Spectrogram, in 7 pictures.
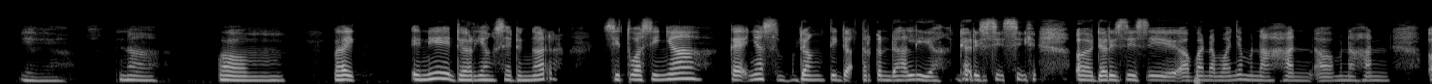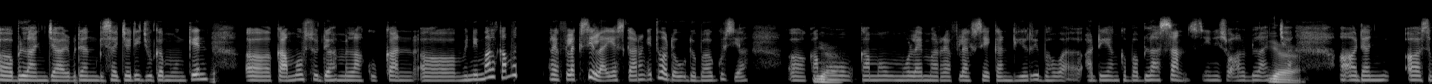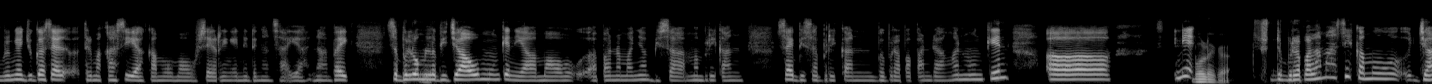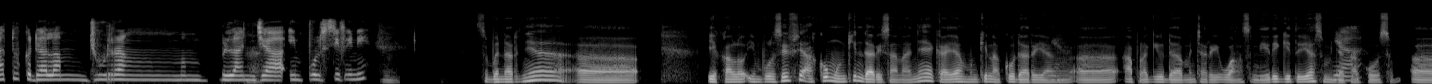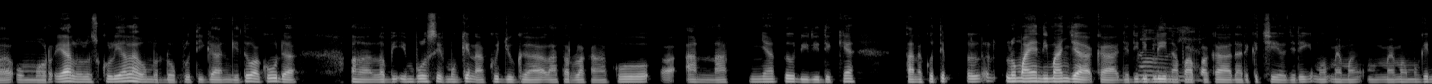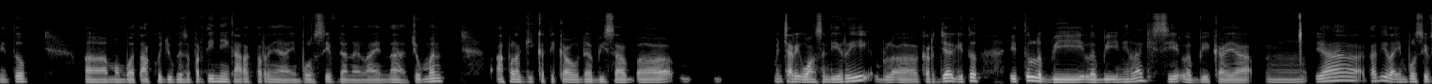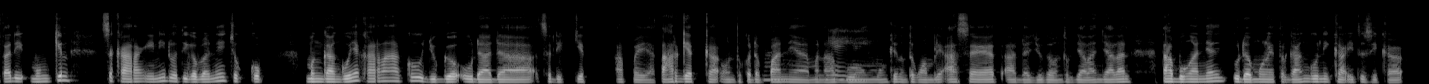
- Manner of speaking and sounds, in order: laughing while speaking: "dari sisi"; in English: "sharing"; other background noise; tapping; tsk
- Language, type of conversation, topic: Indonesian, advice, Bagaimana cara menahan diri saat ada diskon besar atau obral kilat?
